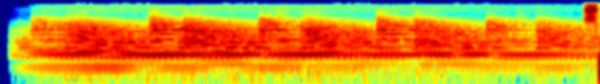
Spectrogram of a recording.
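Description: Church bells ringing: a series of strokes, each ringing on and overlapping the next.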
